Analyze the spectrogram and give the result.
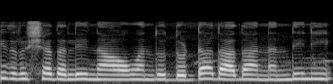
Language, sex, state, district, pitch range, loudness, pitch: Kannada, female, Karnataka, Mysore, 225-255 Hz, -14 LUFS, 235 Hz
